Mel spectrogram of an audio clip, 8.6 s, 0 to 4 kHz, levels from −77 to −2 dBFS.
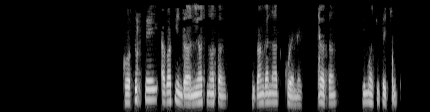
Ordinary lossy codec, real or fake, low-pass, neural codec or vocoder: MP3, 16 kbps; fake; 3.6 kHz; codec, 16 kHz, 8 kbps, FunCodec, trained on LibriTTS, 25 frames a second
